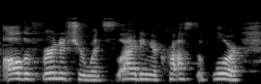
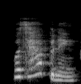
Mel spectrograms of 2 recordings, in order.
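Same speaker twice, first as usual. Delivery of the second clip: high, alarmed question; startled cry; 8 semitones higher than usual. A narrator's reading. Boy leaping from his hammock, startled cry. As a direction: wake up confused and call out. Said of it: "cried James".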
